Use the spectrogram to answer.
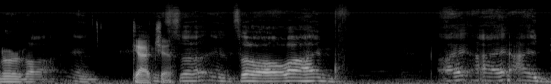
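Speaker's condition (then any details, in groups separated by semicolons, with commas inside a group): Cerebral palsy; from birth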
